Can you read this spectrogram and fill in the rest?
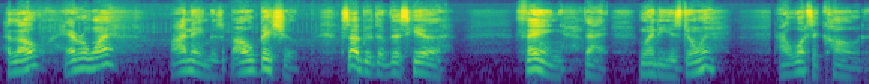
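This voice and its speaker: A man's voice: mid-range voice, animated, unhurried, a bit bright, slight background noise. An actor playing a friendly, folksy middle-aged family man with an American Southern accent in an audio drama. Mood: jovial, welcoming. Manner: effusive, folksy, hospitable.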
